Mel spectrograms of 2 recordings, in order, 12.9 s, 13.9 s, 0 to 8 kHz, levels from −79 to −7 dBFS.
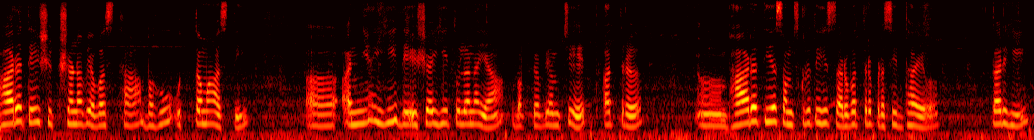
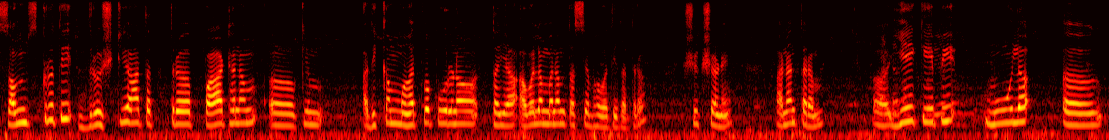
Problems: none marked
